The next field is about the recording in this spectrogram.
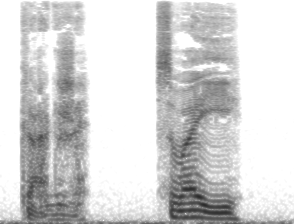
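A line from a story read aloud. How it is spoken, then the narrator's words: Through clenched teeth. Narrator (Russian): процедил карабаш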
